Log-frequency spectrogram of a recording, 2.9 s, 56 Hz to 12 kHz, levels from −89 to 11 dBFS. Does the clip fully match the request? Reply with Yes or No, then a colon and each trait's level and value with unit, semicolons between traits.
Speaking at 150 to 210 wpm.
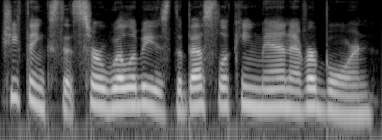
No: fast, 250 wpm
